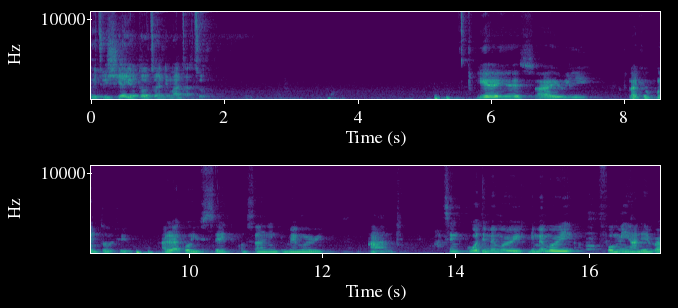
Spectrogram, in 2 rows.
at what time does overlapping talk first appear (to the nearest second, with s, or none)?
none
